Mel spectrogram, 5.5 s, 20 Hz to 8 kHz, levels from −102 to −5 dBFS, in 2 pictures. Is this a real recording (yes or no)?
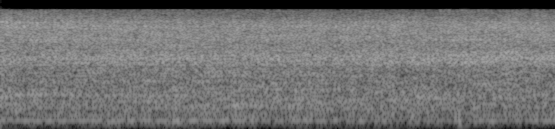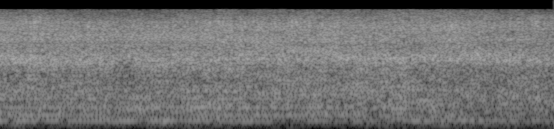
no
